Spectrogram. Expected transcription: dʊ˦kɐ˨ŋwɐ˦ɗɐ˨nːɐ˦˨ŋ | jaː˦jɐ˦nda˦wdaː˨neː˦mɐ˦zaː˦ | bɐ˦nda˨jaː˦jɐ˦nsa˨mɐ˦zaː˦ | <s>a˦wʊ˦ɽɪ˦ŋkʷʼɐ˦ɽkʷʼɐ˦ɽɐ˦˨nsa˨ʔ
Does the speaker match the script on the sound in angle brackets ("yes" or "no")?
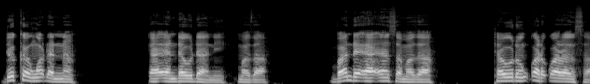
no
